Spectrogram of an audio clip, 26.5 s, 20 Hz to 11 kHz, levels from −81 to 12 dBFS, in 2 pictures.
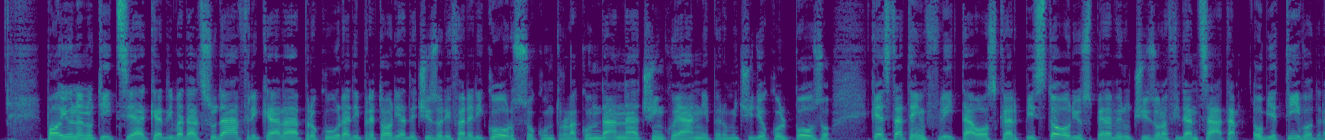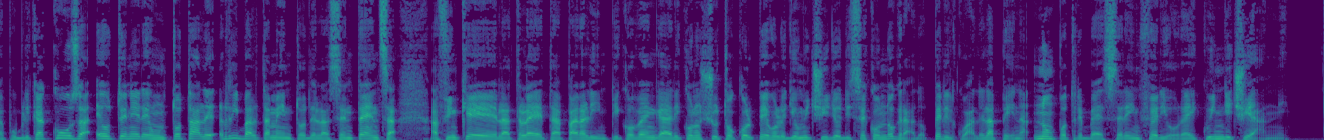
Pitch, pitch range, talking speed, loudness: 125 Hz, 110-145 Hz, 160 wpm, -27 LUFS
